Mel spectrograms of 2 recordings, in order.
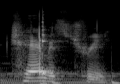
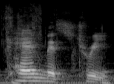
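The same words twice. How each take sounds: First: The word begins with a ch sound. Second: The word begins with a k sound. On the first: The speaker calls it wrong. "you don't say chemistry" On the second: The speaker calls it right. "It has to be the K sound right there"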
